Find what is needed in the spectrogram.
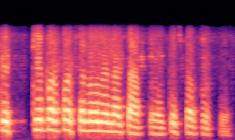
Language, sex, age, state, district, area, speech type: Hindi, male, 30-45, Uttar Pradesh, Sitapur, rural, conversation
